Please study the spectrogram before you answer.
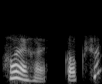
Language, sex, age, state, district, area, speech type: Assamese, female, 45-60, Assam, Dibrugarh, rural, conversation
